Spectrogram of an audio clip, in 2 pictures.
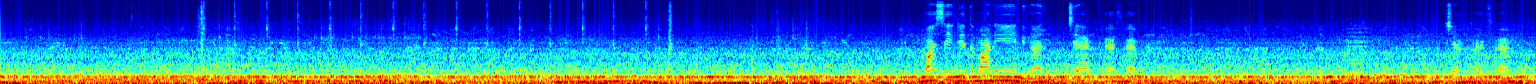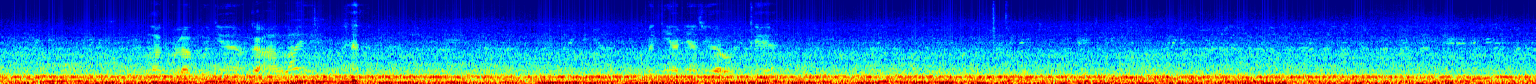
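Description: Steady low rumble of a car's engine and tyres heard inside the cabin while driving in city traffic. Near the start comes a run of quick, even ticks, about three a second, lasting about five seconds.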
